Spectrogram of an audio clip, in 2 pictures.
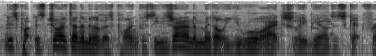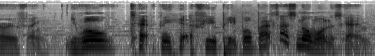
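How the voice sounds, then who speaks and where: A man's voice: mid-range voice, big pitch swings, rapid-fire, creaky, few pauses, darkish tone, faint music behind. Chatty man with a stuffy cold. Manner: chatty, swears, laughs at the game. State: congested with a cold. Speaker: gaming channel host. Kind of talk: casual let's-play commentary.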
